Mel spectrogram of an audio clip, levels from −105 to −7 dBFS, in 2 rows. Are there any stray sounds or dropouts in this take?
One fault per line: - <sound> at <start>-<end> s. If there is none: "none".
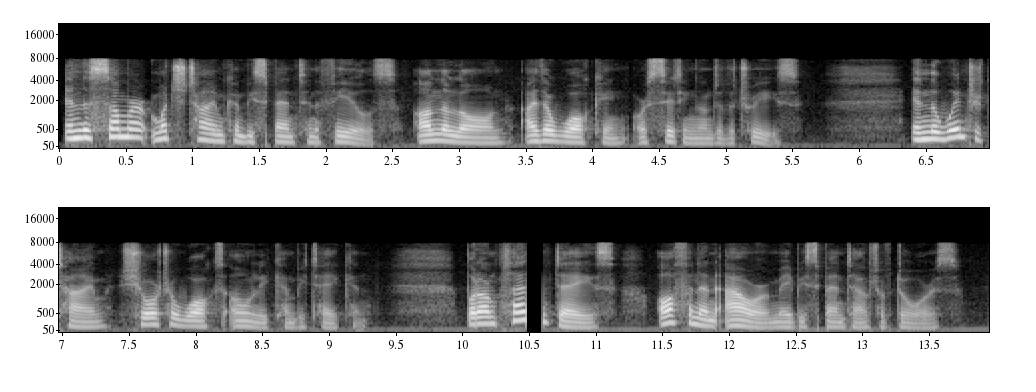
- dropout at 10.5-10.6 s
